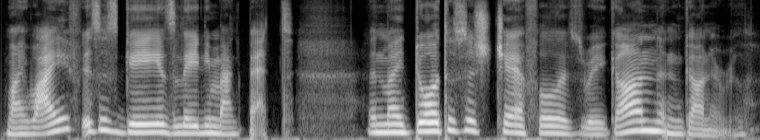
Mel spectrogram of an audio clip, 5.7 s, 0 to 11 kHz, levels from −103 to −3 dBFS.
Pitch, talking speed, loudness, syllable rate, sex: 180 Hz, 180 wpm, -19 LUFS, 4.9 syllables/s, female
